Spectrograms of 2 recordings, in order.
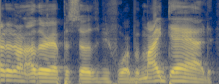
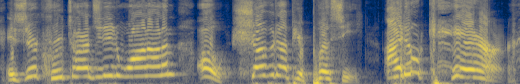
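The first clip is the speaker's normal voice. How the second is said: high, louder exasperated rant; mock furious rant; 11 semitones higher, 4 dB louder than usual. Comic imagining himself as a server snapping at customers, furious. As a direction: rage at the picky diner. Ranting at picky diners.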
